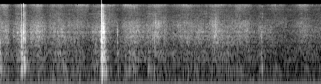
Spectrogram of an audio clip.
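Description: Sewer inspection camera's push cable being fed along the pipe, with two sharp clicks over a steady hiss: a small one about a third of a second in and a louder one just over a second in.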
